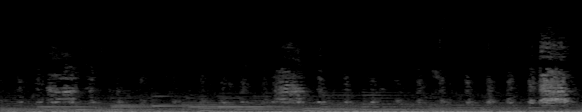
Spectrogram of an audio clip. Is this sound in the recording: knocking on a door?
no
